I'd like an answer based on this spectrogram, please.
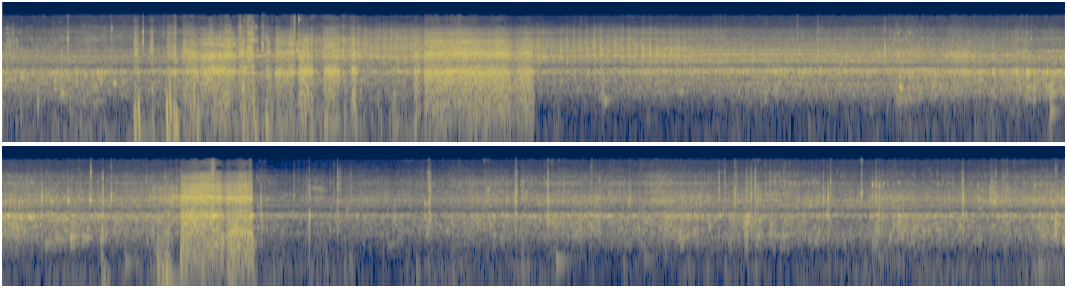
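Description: Muffled water noise heard by a camera held underwater while snorkeling: a steady wash with scattered faint clicks. Three louder rushes of splashing and bubbling come about two seconds in, four to five seconds in, and around twelve seconds; the last cuts off suddenly and the sound is quieter after it.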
